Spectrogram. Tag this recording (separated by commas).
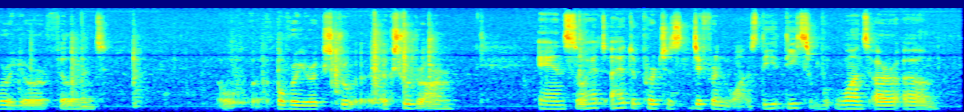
Speech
